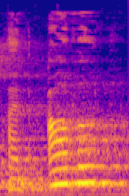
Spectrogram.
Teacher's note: The word hour starts with a consonant letter, but here comes a vowel sound because H is silent. So we use article an before that noun.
